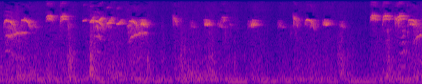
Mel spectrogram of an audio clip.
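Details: Several caged pet finches heard in the morning: lively high twittering with quick repeated chirps, some clustered, others spaced, steady low hum in the background.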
